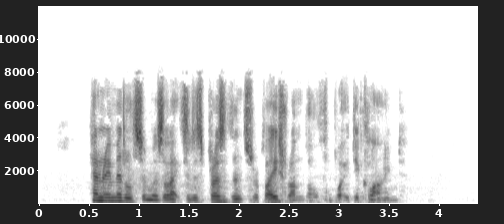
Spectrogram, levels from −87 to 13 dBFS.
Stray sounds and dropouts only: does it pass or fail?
pass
